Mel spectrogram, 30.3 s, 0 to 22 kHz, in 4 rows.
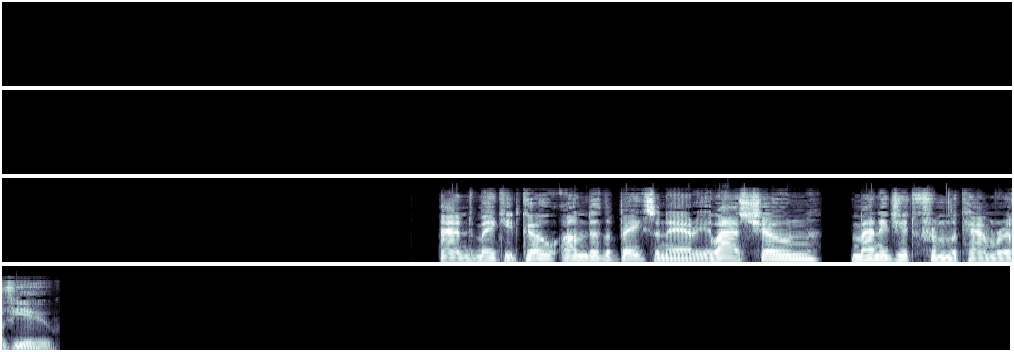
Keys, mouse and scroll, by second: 2.8 click, 4.3 shift+click, 6.3 shift+click, 6.9 z, 8.1-9.4 shift+drag, 10.4-12.0 middle drag, 13.0 middle click, 13.4 middle click, 14.2 KP_0, 14.6 middle click, 15.0 shift+middle click, 15.8 shift+middle click, 16.8 g, 20.3 scroll up 1, 20.6 z, 21.2-21.6 shift+scroll up 1, 22.0 shift+middle click, 23.3-23.7 scroll up 1, 24.5 g, 25.9 KP_0, 26.9 g.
